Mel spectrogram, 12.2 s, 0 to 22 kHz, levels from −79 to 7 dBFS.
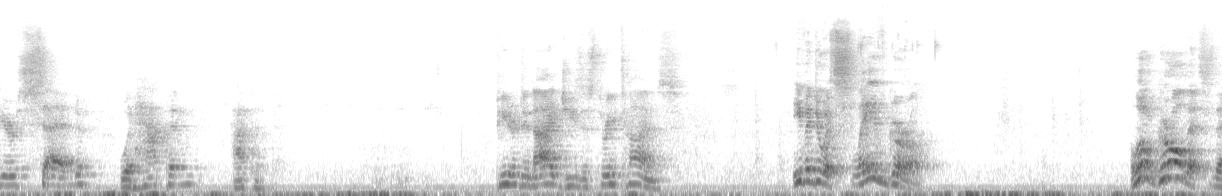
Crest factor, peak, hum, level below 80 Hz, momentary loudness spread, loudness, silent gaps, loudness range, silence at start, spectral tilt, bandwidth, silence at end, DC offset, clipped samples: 24 dB; -12 dBFS; none; -50 dBFS; 24 LU; -34 LUFS; none; 10 LU; 0 s; -4.5 dB/octave; 16 kHz; 0 s; under 0.1%; under 0.1%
